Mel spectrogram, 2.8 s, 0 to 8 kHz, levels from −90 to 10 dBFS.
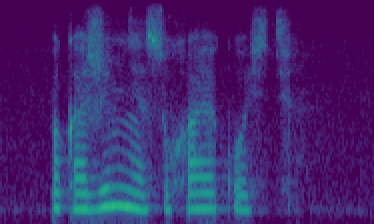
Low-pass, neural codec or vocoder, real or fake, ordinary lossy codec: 7.2 kHz; none; real; Opus, 16 kbps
